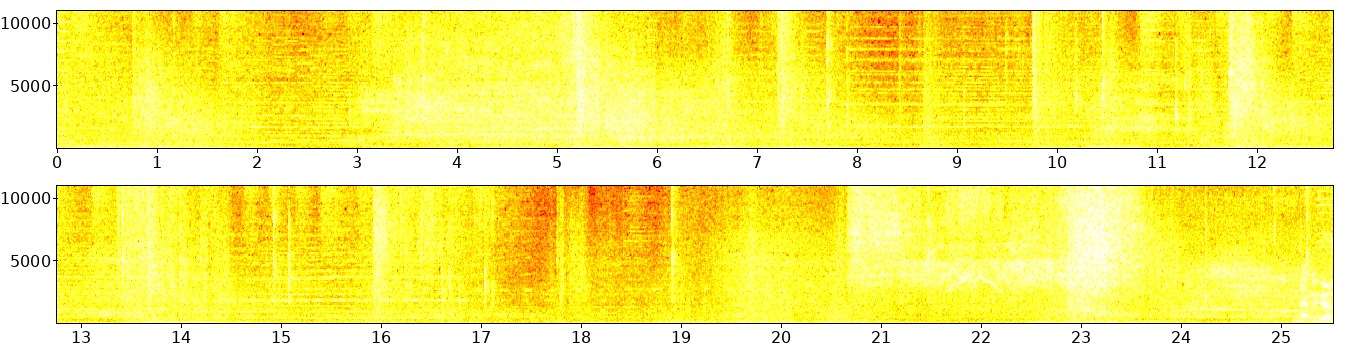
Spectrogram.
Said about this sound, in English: That's fire breath down, so we need to get away from that.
